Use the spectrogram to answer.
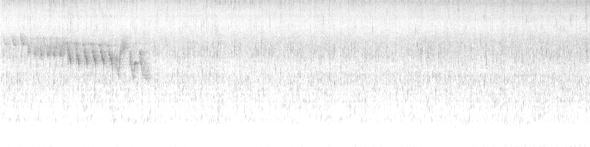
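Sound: mountain stream flowing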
